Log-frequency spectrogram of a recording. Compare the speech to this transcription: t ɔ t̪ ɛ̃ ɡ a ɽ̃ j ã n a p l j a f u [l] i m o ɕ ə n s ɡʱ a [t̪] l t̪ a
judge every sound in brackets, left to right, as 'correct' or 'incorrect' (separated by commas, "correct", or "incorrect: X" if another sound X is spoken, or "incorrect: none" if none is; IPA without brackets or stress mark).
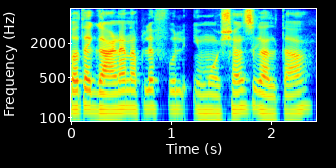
correct, incorrect: none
